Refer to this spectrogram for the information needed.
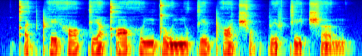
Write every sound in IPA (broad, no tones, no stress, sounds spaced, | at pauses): qʼ e k pʰ e h ɒ k e qʼ ɔ h o ɲ t o ɲ o k e pʰ ɒ t͡ʃʰ ɔ k p e f k e t͡ʃʰ ɐ ŋ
